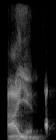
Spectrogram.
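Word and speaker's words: עַיִן: Now, this letter, once again, like the aleph, is a silent letter, which means not that you don't do anything with it, but you would the letter takes on the flow or the movement of the vowel that will appear beneath or above it.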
